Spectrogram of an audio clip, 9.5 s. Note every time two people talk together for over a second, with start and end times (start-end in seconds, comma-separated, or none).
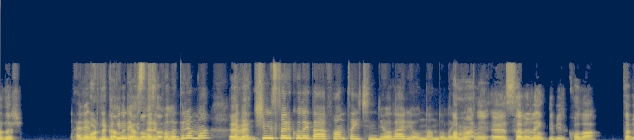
1.3-2.5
